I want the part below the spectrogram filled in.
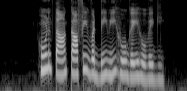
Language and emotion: Punjabi, neutral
